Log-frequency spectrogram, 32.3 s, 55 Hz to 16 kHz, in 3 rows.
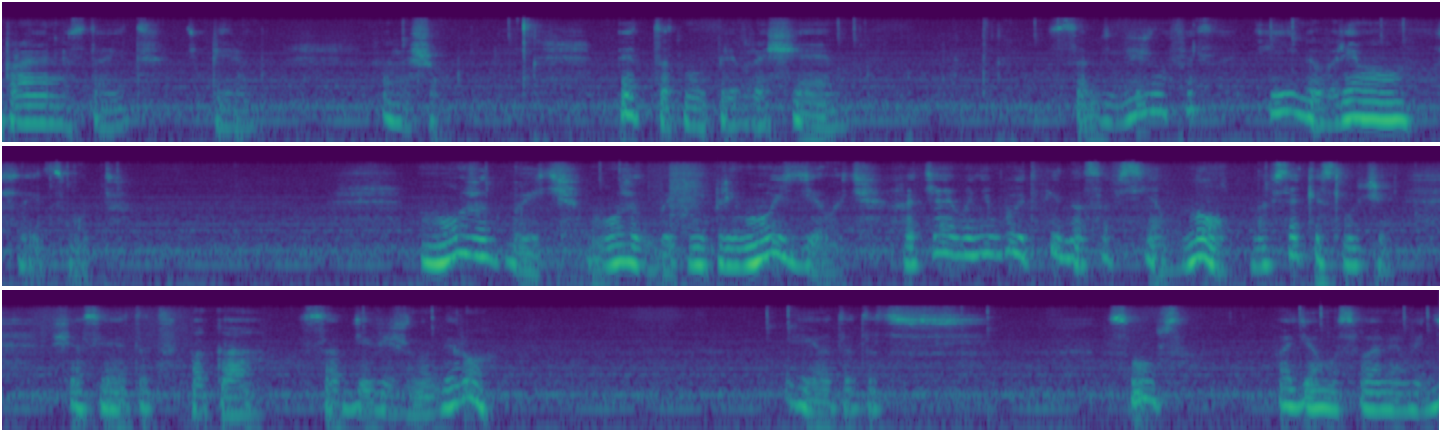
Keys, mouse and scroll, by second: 3.8 click, 6.3-9.3 drag, 9.5-11.1 right drag, 11.1 click, 11.6-14.6 middle drag, 15.2 click, 15.8-18.9 middle drag, 24.2 click, 27.3-31.3 right drag, 31.3-32.3 drag.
